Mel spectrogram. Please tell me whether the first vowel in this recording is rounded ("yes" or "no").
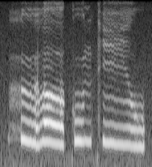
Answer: no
